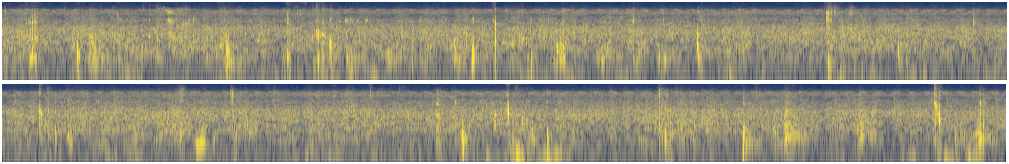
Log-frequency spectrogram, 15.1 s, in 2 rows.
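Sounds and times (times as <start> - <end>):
wet chewing: 0.0 - 5.4, 10.2 - 11.7, 14.5 - 15.0
steady hiss: 0.0 - 15.0.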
